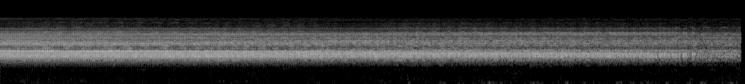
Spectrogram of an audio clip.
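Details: Cicada, an insect said to spend 17 years underground before emerging mainly to mate, giving its summer song: a loud, steady, continuous buzzy drone held without a break throughout, easing slightly in loudness only at the very end.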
